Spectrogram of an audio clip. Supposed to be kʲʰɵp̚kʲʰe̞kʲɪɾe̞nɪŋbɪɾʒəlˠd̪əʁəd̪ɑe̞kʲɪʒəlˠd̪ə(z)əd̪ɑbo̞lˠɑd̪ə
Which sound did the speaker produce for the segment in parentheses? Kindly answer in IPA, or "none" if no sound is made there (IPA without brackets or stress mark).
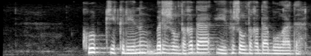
ʁ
